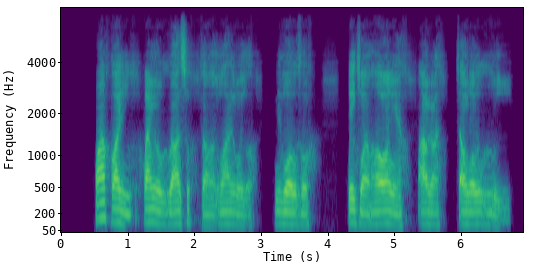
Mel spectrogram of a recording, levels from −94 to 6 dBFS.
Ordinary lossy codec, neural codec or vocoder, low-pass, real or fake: none; codec, 16 kHz, 0.5 kbps, FreqCodec, larger model; 7.2 kHz; fake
